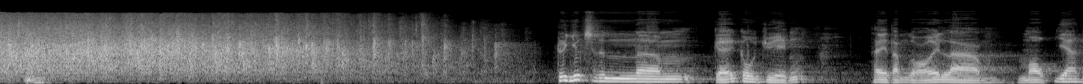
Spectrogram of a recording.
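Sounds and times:
audience applause: 0:00.0 - 0:05.4
speech: 0:05.6 - 0:10.8.

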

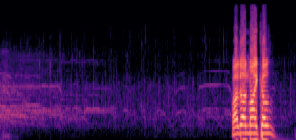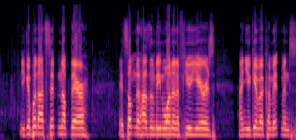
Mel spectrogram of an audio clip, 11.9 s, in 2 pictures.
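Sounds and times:
audience applause: 0:00.0 - 0:04.9, 0:05.6 - 0:08.6
speech: 0:04.6 - 0:05.6, 0:06.3 - 0:11.8.

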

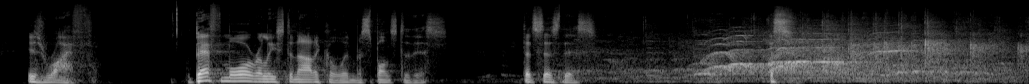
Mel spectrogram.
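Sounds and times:
speech: 0:00.3 - 0:01.0, 0:01.8 - 0:04.5, 0:05.2 - 0:06.1, 0:07.7 - 0:08.1
laughter: 0:04.9 - 0:10.2
audience clapping: 0:06.0 - 0:10.2
voices cheering and calling out: 0:06.0 - 0:10.2.

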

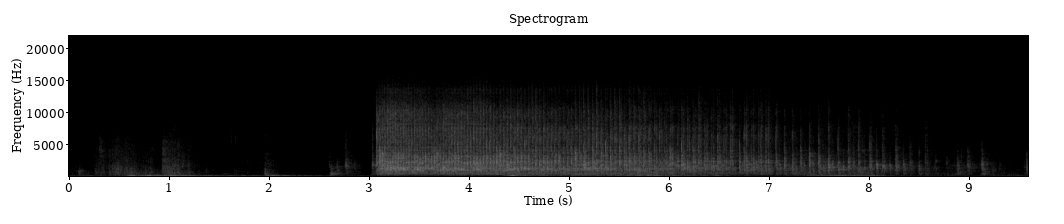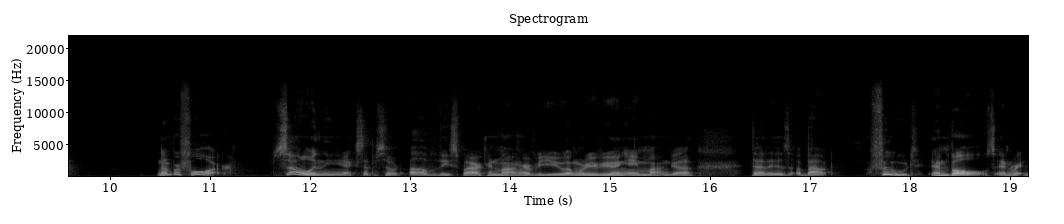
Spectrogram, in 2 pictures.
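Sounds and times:
Wheel of Manga prize wheel spinning with ratcheting clicks: 0:03.0 - 0:09.7
speech: 0:10.5 - 0:19.1.

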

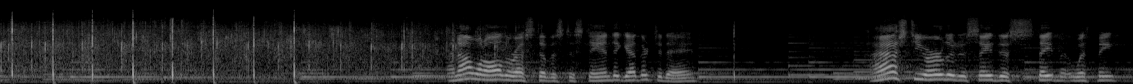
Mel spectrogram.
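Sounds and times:
audience applause: 0:00.0 - 0:05.2
speech: 0:04.5 - 0:07.1, 0:08.7 - 0:11.3.

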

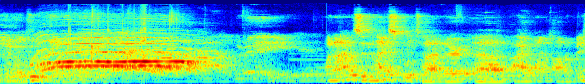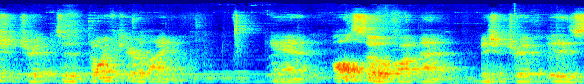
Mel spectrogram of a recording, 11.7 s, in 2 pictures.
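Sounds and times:
high schoolers cheering and whooping: 0:00.0 - 0:02.7
speech: 0:00.3 - 0:00.8, 0:03.6 - 0:07.8, 0:08.6 - 0:11.6.

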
